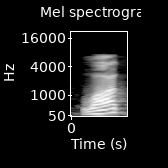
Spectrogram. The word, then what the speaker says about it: walk: तो यहाँ पे देखिए के से पहले एल आया है, इसलिए एल का उच्चारण नहीं हुआ है, इसको पढ़ेंगे वॉक, इसको वाल्क नहीं पढ़ेंगे, नहीं तो गलत हो जाएगा।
